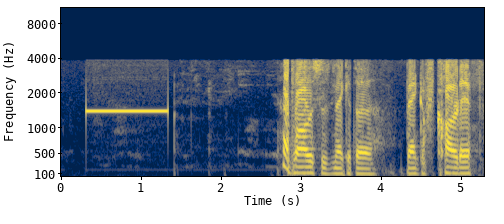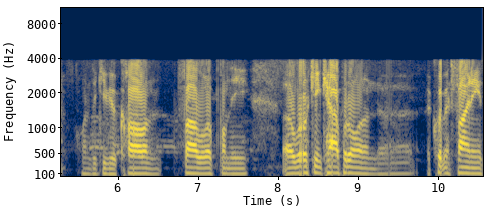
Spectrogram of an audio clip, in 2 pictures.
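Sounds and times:
answering machine beep: 0.3 - 1.4
speech: 2.8 - 10.5.

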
